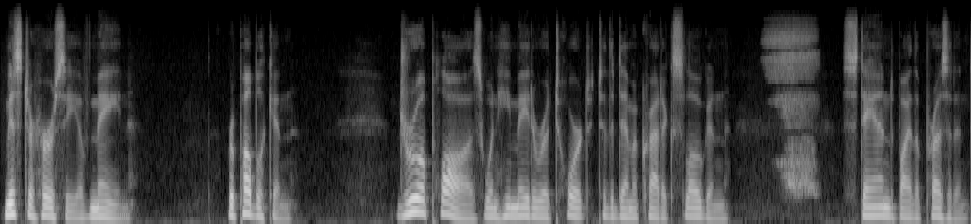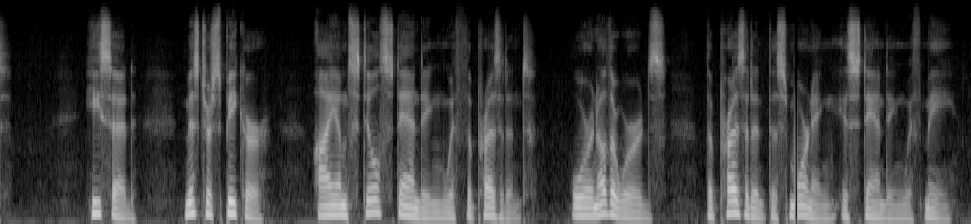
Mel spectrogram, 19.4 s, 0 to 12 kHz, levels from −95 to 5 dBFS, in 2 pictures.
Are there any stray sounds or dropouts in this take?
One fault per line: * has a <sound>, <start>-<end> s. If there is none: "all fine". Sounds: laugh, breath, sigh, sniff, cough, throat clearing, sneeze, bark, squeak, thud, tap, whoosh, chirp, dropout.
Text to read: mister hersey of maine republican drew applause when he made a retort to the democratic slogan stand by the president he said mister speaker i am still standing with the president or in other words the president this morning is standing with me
* has a sniff, 7.6-8.2 s
* has a dropout, 17.7-17.7 s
